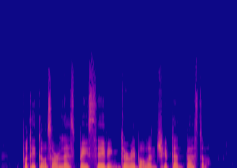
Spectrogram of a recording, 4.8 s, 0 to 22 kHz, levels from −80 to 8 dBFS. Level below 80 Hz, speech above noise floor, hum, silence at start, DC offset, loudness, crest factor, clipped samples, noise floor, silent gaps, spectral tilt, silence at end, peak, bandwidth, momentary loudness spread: -54 dBFS; 49 dB; none; 0.45 s; under 0.1%; -29 LUFS; 18 dB; under 0.1%; -77 dBFS; none; -6 dB/octave; 0.6 s; -12 dBFS; 13.5 kHz; 5 LU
